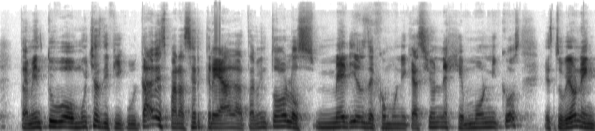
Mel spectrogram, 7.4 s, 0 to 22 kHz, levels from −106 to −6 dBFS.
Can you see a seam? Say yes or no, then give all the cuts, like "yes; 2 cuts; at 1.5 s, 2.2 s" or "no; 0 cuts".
no; 0 cuts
